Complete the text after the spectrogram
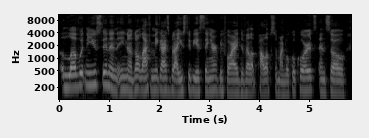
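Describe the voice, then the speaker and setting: A woman with a raspy voice, chatting as a co-host on a talk show, emphatic and opinionated. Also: low voice, fairly even intonation, fast talker. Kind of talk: casual talk-show chat.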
